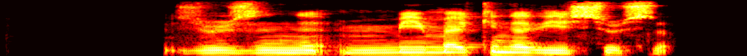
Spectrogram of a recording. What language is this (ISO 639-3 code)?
kab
